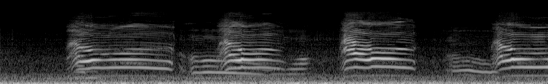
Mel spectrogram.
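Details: Brutus the Beefcake, a house cat stressed during a car trip to the vet, gives four drawn-out, rising-then-falling meows roughly every 1.3 seconds, said to sound like "Amber", with engine hum underneath.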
